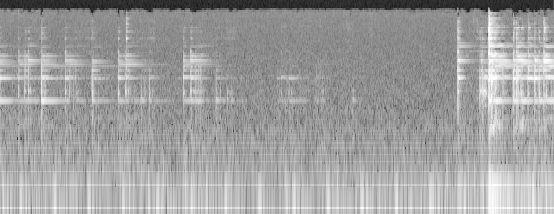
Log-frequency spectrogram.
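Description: A small glass carousel figurine spins after being set in motion by hand, and its hanging glass horses strike each other. Bright, glassy clinks ring at an irregular pace over a low, soft rumble. Near the end comes a louder burst of tinkling.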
